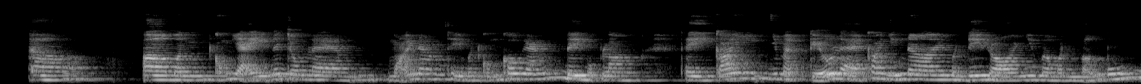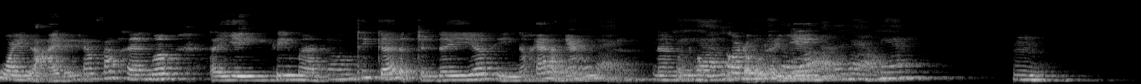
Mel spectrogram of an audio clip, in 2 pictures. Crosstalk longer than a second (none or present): present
